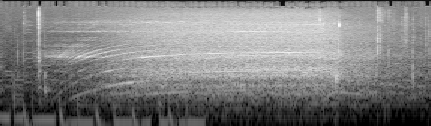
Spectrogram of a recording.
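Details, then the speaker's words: Car electric cooling fan test-wired with power looped to it, powered when battery terminal connected: steady whooshing whir spins up, holds a few seconds, winds down smoothly; fan works normally. "like that we hear the fan come on"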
